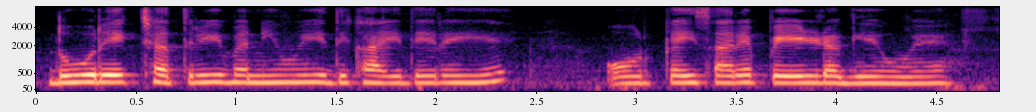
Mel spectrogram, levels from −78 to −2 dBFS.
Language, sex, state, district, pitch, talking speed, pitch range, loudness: Hindi, female, Chandigarh, Chandigarh, 210 Hz, 210 wpm, 205-220 Hz, -16 LUFS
